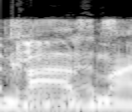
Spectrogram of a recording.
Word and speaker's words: Kosmider: I butchered that, didn't I? Kosmider. Kosmider. That's how I heard it pronounced.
